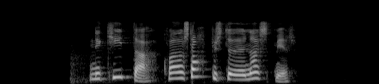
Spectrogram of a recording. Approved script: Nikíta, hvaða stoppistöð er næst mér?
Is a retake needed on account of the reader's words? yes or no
no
